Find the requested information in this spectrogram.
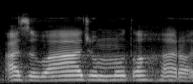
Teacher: زا کی آواز واضح ہونی چاہیے، زا کو سیٹی اور سختی کے ساتھ پڑھتے ہیں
